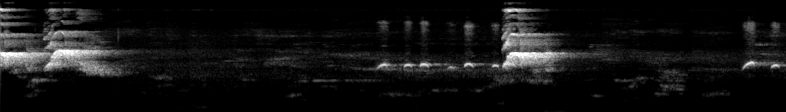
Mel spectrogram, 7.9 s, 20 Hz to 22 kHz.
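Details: At 5 pm, a white and a yellow cockatiel sing as a pair. Loud grating calls open and close the clip, with a short series of clipped whistled notes and soft chatter between them.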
